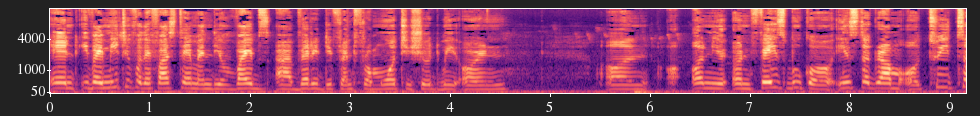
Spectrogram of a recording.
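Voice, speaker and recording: A woman's voice with vocal fry and ordinary pitch variation, at a moderate pace, the sound dry with no echo. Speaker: vlogger. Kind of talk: casual vlog chat. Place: car. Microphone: phone near.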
